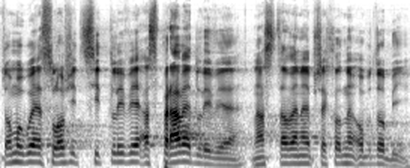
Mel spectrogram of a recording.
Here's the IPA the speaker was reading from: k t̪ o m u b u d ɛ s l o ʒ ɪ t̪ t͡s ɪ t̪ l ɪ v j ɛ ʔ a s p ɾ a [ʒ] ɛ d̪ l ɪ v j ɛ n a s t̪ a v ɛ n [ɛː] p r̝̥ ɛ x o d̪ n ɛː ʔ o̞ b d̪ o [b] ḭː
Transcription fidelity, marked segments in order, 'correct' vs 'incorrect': incorrect: v, correct, correct

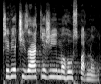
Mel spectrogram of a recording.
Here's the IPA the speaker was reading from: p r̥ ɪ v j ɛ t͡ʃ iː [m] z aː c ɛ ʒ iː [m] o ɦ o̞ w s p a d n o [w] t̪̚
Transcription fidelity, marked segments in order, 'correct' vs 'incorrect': incorrect: none, correct, correct

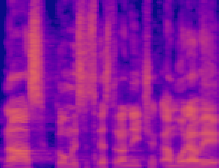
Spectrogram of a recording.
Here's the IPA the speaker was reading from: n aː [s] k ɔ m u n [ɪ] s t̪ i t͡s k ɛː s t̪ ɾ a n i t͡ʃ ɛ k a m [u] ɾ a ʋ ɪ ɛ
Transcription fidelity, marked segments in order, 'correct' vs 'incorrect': correct, incorrect: i, incorrect: ɔ

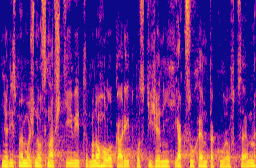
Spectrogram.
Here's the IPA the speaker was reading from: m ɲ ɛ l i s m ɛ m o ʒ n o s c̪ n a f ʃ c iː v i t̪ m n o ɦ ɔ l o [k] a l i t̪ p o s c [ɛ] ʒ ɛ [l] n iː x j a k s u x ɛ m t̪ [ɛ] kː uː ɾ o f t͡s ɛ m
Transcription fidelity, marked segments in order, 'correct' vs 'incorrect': correct, incorrect: i, incorrect: none, incorrect: a

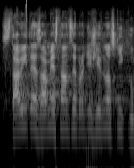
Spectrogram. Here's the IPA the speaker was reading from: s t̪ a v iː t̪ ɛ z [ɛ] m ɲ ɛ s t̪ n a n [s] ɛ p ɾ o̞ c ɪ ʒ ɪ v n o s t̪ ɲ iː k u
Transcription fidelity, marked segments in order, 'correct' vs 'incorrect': incorrect: a, incorrect: t͡s

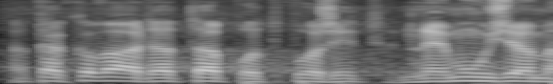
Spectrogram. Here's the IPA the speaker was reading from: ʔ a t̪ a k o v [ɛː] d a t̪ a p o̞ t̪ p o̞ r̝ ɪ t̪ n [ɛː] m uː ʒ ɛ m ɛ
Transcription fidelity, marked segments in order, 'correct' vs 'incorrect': incorrect: aː, incorrect: ɛ

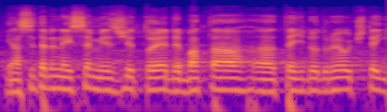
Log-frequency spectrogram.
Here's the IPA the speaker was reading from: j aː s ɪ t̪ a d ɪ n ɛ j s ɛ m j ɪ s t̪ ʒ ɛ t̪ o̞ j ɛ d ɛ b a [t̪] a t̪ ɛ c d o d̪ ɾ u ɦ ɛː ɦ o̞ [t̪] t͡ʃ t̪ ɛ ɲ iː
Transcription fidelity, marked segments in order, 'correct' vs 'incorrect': correct, incorrect: none

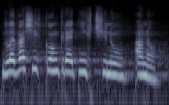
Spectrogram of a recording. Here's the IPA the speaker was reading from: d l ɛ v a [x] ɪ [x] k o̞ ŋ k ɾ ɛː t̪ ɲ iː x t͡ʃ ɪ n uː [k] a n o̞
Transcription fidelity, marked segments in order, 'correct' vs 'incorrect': incorrect: ʃ, correct, incorrect: ʔ

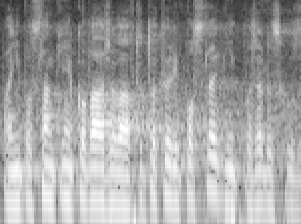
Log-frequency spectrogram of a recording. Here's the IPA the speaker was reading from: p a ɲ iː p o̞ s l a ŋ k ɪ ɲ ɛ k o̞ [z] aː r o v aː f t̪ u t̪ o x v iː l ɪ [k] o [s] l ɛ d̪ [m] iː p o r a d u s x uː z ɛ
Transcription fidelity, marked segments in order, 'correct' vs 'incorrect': incorrect: v, incorrect: p, correct, incorrect: ɲ

